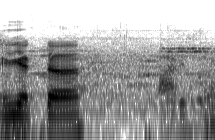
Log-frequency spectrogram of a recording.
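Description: A person's voice: two short, loud syllables right at the start, then fainter speech near the end.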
